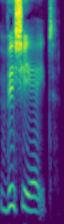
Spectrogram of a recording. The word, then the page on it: vitiate: ‘vıʃı,eıt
